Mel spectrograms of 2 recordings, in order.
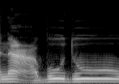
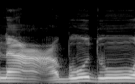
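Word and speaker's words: نعبد: Other learners replace the dhamma with sukun here as well. Iyyaka na'bud wa iyyaka nasta'in. So here we have sukun on the dal, and this is of course a major mistake.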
